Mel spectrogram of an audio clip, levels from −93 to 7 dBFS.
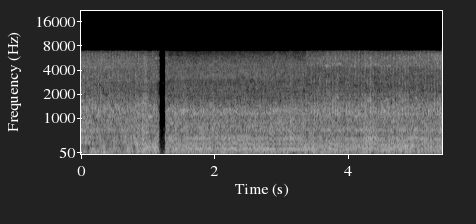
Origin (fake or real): fake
